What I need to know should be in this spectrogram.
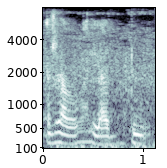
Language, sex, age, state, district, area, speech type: Telugu, female, 30-45, Andhra Pradesh, Kurnool, rural, spontaneous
